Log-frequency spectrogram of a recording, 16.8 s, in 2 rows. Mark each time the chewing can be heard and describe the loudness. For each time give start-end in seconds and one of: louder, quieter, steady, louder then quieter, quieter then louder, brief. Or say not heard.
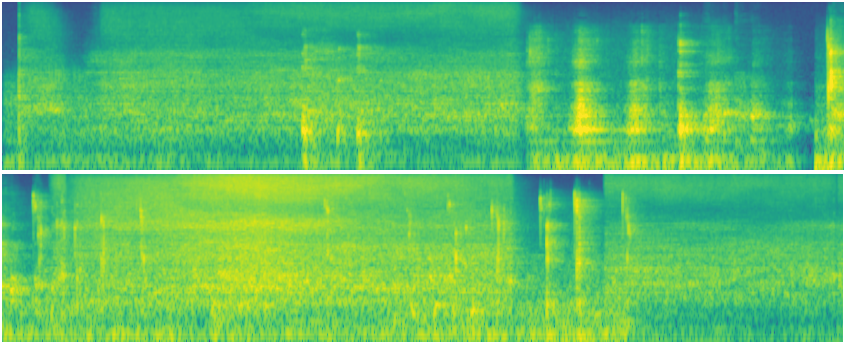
5.2-14.7 quieter then louder.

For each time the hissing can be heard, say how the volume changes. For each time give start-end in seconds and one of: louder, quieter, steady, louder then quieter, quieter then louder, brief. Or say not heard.
0.0-5.2 steady
8.9-16.7 quieter.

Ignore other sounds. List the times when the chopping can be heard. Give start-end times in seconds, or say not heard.
not heard.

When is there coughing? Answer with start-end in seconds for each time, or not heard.
3.0-3.8, 7.0-9.0, 12.4-13.2.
